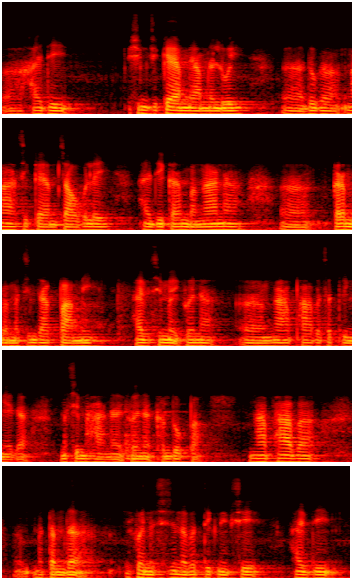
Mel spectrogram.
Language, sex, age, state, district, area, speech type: Manipuri, male, 45-60, Manipur, Thoubal, rural, spontaneous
